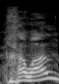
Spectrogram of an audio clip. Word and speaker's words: Khawal: une brique qui s'appelle kawal Rawal oh ok excusez hawal ouais est-ce que je le prononce bien comme ONG ok ouais mais ça m'aide pas bon donc Rawal oui exactement ça c'est le privilège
